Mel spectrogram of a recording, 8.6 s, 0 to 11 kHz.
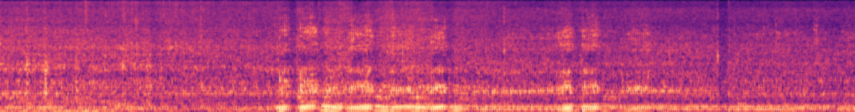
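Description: Off-road 4x4 truck's engine running steadily, revved in a few quick rising-and-falling blips about three seconds in and once more near six seconds, then settling back to a steady run.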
